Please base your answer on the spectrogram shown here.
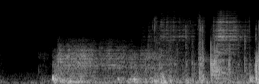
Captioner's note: bar rattling in slow-motion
